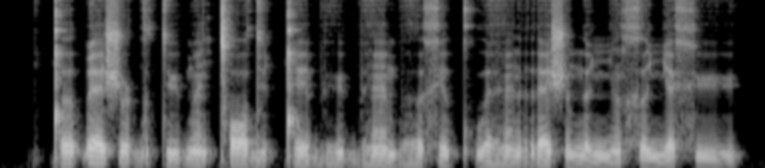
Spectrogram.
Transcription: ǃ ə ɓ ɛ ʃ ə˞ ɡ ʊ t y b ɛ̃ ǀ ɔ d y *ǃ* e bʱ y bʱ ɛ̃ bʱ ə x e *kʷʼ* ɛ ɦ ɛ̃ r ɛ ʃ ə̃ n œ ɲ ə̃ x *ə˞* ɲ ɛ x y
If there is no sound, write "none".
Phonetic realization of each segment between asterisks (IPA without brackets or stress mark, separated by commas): ǃ, kʷʼ, ə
